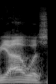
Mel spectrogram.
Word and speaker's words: Yahweh: I go through the entire Hebrew lexicon and demonstrate without any doubt that the proper pronunciation of God's name is Yahweh.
